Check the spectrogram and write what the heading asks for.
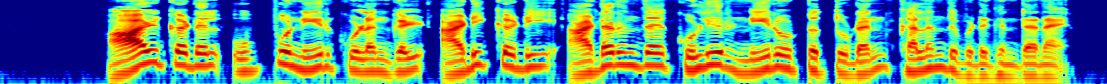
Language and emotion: Tamil, neutral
